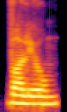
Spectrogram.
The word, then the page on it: volume: Indian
